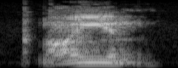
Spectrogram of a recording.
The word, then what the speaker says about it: neun: Neun, noin. Bacanya noin ya. Kalau EU, nah, kalau EU kita ganti dengan OI. Ya, jadi kalau EU dibacanya OI, noin.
